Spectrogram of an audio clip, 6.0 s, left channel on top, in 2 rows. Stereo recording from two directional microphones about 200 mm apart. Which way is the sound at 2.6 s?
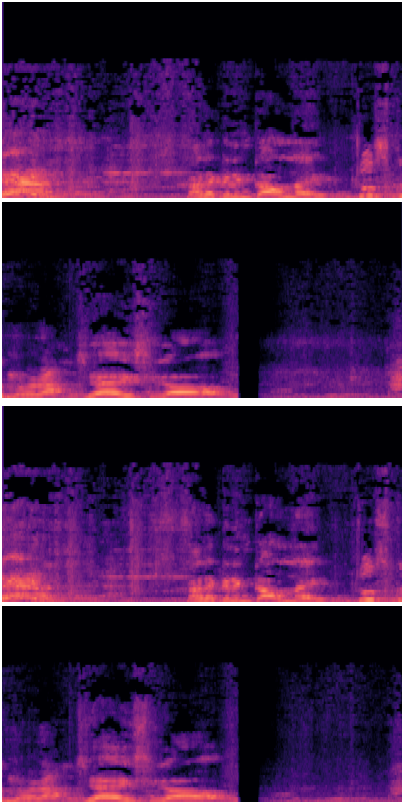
45° right (ahead or behind).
